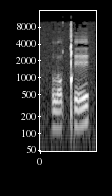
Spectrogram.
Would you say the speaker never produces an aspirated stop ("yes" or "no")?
yes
